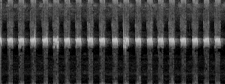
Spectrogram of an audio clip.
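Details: Loud, steady cricket chirps used as a tutor sound for songbirds, sharp high pulses evenly spaced roughly four per second, unbroken across the clip and clear of other noise.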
